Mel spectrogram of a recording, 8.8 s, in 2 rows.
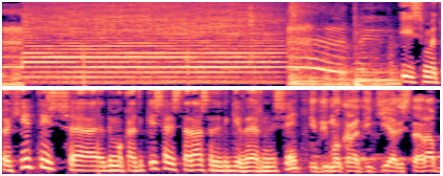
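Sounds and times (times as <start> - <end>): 
tractor horns blaring at a protest: 0.1 - 3.3
speech: 4.0 - 8.7.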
